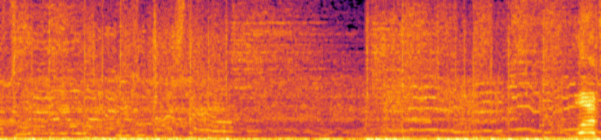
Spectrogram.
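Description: Hard-rock song playing: a female lead vocal over distorted electric guitars, bass and drums. About two and a half seconds in, the drums and bass drop out for about a second, then the full band crashes back in.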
